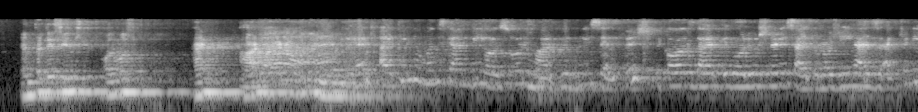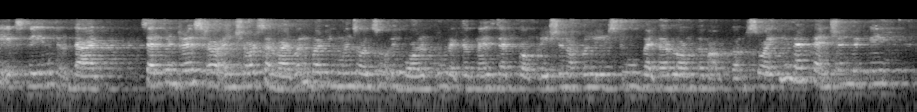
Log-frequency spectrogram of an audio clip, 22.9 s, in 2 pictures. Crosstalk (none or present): present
